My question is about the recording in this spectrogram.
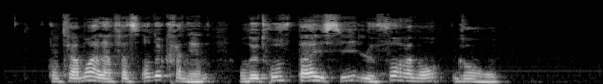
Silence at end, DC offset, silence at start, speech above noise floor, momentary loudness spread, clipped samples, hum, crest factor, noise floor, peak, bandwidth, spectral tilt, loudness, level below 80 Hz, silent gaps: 1.05 s; under 0.1%; 0.5 s; 43 dB; 12 LU; under 0.1%; none; 20 dB; -61 dBFS; 0 dBFS; 11.5 kHz; -4 dB/octave; -18 LUFS; -58 dBFS; none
